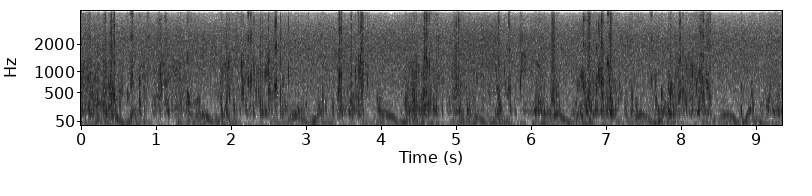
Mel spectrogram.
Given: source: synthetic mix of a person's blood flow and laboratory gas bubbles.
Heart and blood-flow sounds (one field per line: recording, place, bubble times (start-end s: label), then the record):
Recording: Doppler ultrasound of blood flow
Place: precordium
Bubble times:
0.00-1.61 s: bubbles
1.81-3.04 s: bubbles
3.14-3.86 s: bubbles
3.92-4.08 s: bubbles
4.29-5.39 s: bubbles
5.42-6.43 s: bubbles
6.53-7.50 s: bubbles
7.58-8.43 s: bubbles
8.77-8.86 s: bubbles
8.92-9.00 s: bubbles
9.04-9.36 s: bubbles
From the record:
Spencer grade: 4 (maximum detectable bubble signal sounding continuously throughout systole and diastole of every cardiac period, and overriding the amplitude of the normal cardiac signals)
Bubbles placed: anywhere in the cardiac cycle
